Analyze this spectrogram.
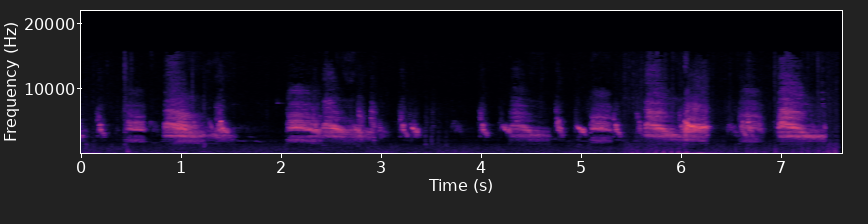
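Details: Begging juvenile common starlings in a Hamburg allotment garden, late May 2012, as parents deliver dried buffalo worms; dense run of raspy wheezing bursts with quick chirps, nearly continuous.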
